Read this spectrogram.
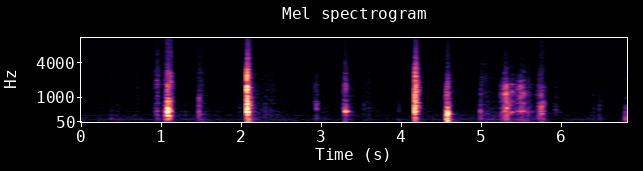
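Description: A cardboard box knocks and taps as it is handled.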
